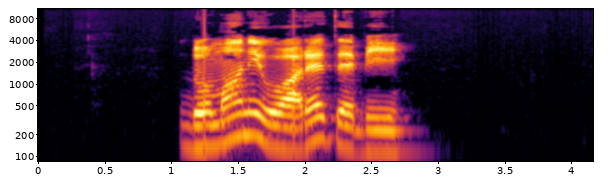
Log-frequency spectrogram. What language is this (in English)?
Zaza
